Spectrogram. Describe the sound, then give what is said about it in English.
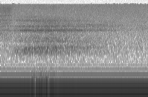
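A single long, steady exhale through the mouth, a soft airy rush heard alone with no talking, following a deep inhale through the nose during a seated guided breathing exercise. “Let's take a deep inhale through the nose and exhale through the mouth.”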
